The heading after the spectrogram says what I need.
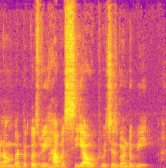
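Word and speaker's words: cout: is point number one see how it is pronounced as c out okay c out okay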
